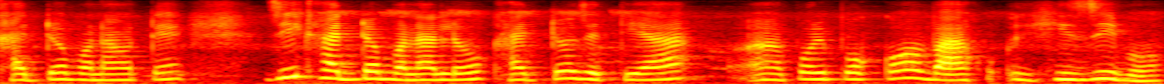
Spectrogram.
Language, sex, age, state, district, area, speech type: Assamese, female, 45-60, Assam, Charaideo, urban, spontaneous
